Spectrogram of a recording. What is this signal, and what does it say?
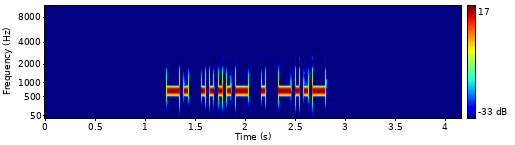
Morse code, heard as a keyed tone, about 28 wpm, 700 Hz. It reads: N4EX
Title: NA SOTA Activator Callsigns 28wpm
